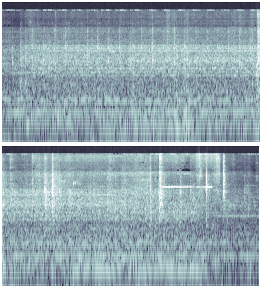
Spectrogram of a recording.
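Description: Office multifunction colour copier printing a full-colour copy: a steady mechanical whirr and hum. A few light clicks come from about five seconds in, with a short high tone about eight seconds in.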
